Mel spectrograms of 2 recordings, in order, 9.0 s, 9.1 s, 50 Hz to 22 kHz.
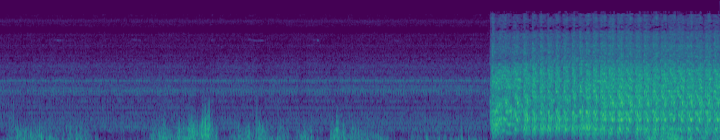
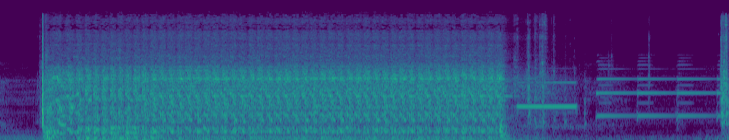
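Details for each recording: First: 7.3 Powerstroke diesel at about 60°F after injector shimming work, with the number 8 injector accidentally left unplugged under the valve cover: about six seconds of weak, uneven cranking before it catches and roars up; hard start, rough running, check-engine code. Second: Ford 7.3 Powerstroke diesel, cold, after shimming injector electronics to factory clearances; even cranking about three pulses a second for several seconds, then it catches and runs: a normal cold start, no check engine light.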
